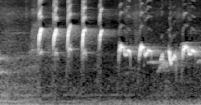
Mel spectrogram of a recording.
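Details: Greater green leafbird singing, a recording meant for training birds: five evenly spaced bright chirps followed by a rolling warbled phrase of slurred whistles.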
